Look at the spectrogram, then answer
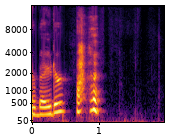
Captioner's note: laughs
